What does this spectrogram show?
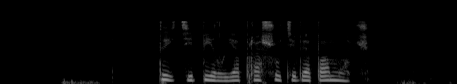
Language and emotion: Russian, angry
